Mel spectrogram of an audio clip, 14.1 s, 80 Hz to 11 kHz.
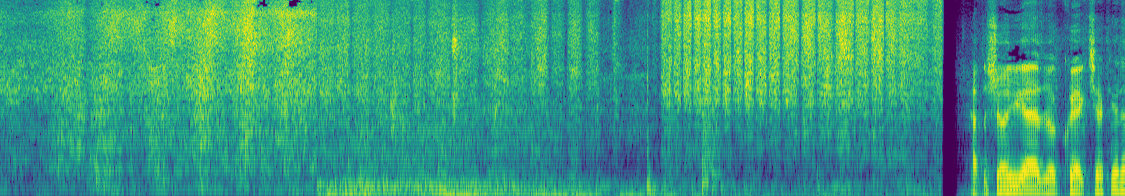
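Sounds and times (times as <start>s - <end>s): cloth rag rubbing on wood: 0.0s - 4.0s, 8.1s - 11.8s.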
